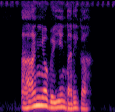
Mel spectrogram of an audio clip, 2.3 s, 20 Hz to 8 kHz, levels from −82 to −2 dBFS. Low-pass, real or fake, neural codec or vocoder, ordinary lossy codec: none; fake; codec, 16 kHz, 8 kbps, FreqCodec, smaller model; none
